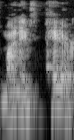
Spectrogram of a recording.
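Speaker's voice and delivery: put-on Swedish accent. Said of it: "With a Swedish accent".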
